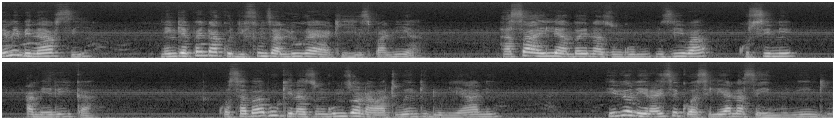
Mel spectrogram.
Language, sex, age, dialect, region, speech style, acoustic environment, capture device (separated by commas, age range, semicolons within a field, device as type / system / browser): Swahili, male, 35-44, Kenya - Nairobi Sheng-influenced, Kenya, focused, appliances, desktop / Windows / Chrome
